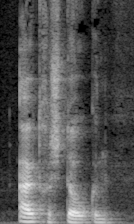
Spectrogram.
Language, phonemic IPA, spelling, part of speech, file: Dutch, /ˈœy̯txəˌstoːkə(n)/, uitgestoken, verb, Nl-uitgestoken.ogg
- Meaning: past participle of uitsteken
